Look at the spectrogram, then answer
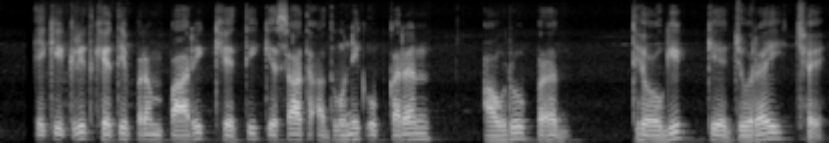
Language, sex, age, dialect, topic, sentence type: Magahi, male, 41-45, Western, agriculture, statement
